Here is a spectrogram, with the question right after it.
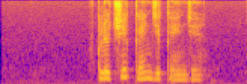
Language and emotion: Russian, neutral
